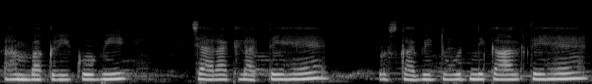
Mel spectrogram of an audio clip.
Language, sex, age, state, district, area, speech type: Hindi, female, 45-60, Uttar Pradesh, Hardoi, rural, spontaneous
